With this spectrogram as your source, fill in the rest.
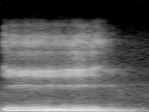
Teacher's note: E is a high front vowel sound.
